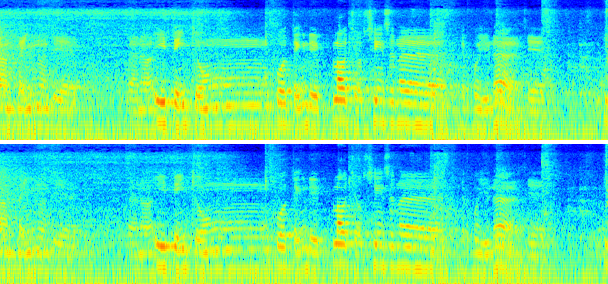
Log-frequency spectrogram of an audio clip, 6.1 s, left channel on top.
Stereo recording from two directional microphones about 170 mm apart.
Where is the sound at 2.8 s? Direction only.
5° right (ahead or behind).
